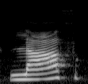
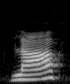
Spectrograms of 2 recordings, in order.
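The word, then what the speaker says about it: laugh: लाफ, कफ या कॉफ, लाफ, कॉफ, enough और रफ। यहाँ पर जो GH है ना, इसको फ पढ़ा जा रहा है। अभी ऊपर देखा तो GH साइलेंट था, लेकिन यहाँ नीचे देखा तो GH को फ पढ़ा गया है, ये टफ, ठीक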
